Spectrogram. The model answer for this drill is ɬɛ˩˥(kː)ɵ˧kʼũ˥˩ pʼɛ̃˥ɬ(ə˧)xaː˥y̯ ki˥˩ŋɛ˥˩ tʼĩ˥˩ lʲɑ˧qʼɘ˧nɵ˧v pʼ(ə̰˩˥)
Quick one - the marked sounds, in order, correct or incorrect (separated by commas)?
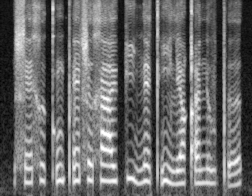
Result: incorrect, incorrect, incorrect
